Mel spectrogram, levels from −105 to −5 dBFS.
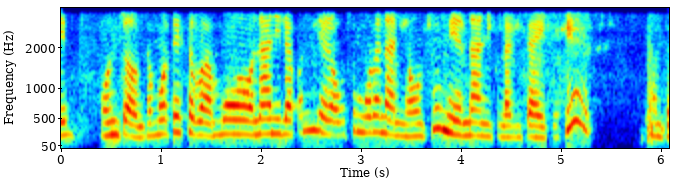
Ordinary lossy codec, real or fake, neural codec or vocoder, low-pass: none; fake; codec, 44.1 kHz, 7.8 kbps, DAC; 3.6 kHz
